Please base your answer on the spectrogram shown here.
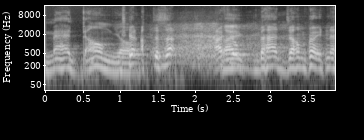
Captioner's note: laughter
